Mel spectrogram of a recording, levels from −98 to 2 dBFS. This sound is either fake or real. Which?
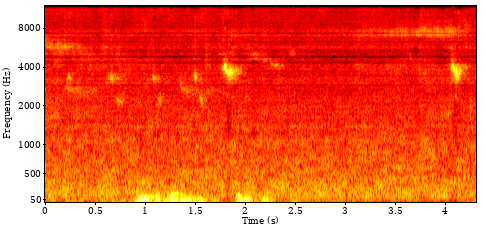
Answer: fake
